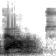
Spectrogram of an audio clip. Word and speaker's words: doubt: D as in doubt.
